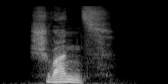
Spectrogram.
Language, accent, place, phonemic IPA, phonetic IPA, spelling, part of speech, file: German, Germany, Berlin, /ʃvan(t)s/, [ʃʋänt͡s], Schwanz, noun, De-Schwanz.ogg
- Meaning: 1. tail 2. cock, dick, penis 3. prick, dickhead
